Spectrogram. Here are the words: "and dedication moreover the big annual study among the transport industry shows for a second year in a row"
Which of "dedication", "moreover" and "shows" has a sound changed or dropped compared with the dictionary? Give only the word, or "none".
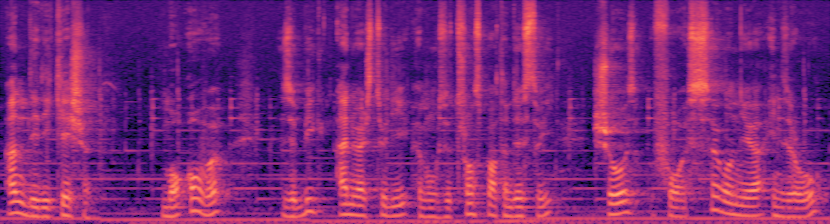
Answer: none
